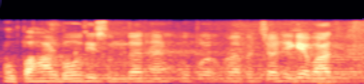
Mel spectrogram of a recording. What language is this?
Maithili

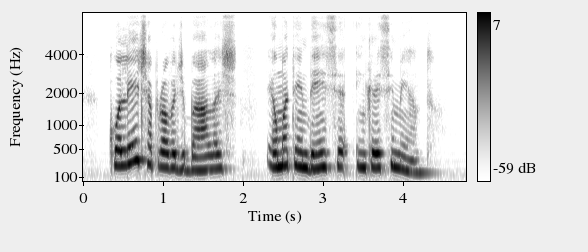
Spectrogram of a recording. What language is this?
Portuguese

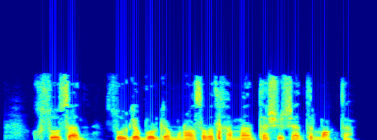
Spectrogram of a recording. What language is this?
Uzbek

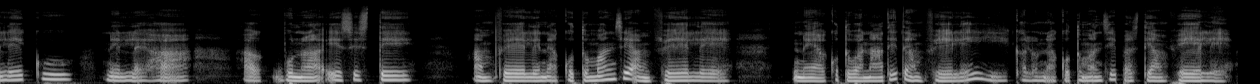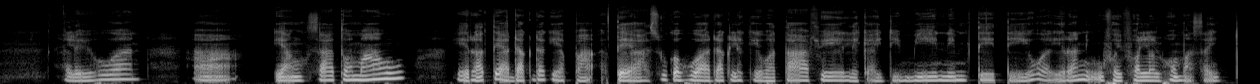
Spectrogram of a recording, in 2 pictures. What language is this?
Liana-Seti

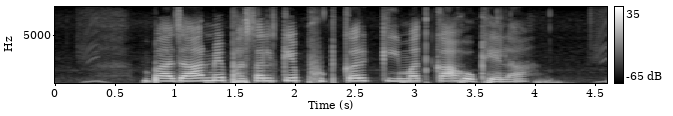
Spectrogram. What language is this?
Bhojpuri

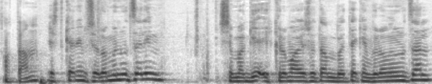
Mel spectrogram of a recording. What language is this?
Hebrew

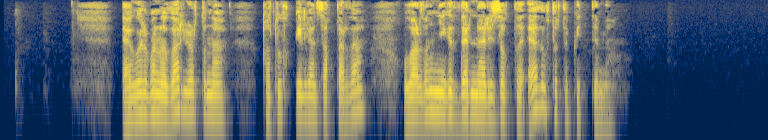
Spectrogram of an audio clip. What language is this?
Bashkir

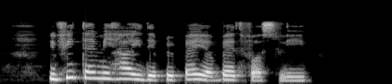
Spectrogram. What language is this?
Nigerian Pidgin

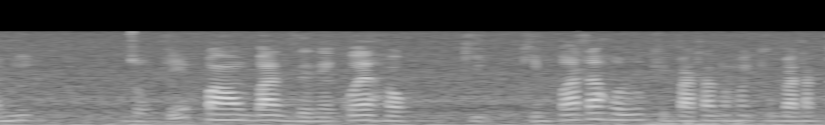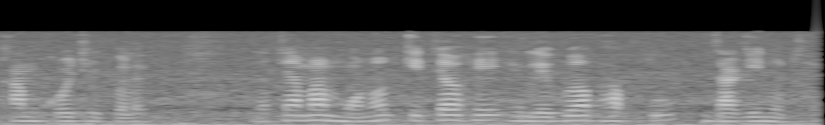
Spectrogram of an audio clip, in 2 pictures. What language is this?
Assamese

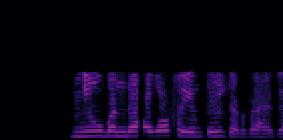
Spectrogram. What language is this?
Punjabi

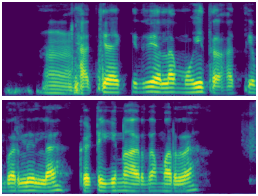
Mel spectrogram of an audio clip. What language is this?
Kannada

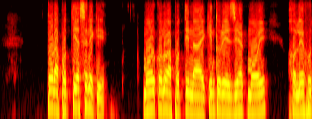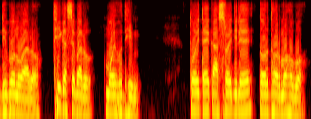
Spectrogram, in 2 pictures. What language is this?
Assamese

